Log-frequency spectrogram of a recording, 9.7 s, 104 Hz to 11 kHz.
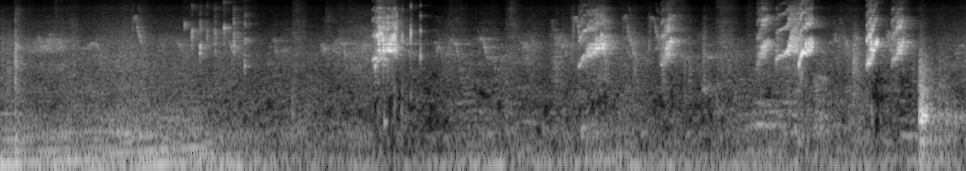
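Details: Pair of lovebirds, Fischer's and blue personata, kissing in Larkana, Sindh on October 20, 2023; after a quiet start, loud piercing squawks and shrill chirps come in short clusters every second or two.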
